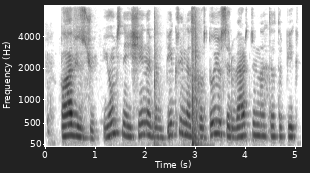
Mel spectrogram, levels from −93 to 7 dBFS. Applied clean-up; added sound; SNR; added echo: none; Slam; 12 dB; none.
